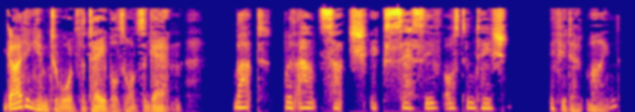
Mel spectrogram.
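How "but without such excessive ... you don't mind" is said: a lightly voiced enchantress, murmuring; soft teasing rebuke; murmured. A narrator's reading. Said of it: "she murmured".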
